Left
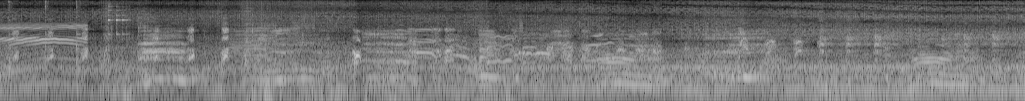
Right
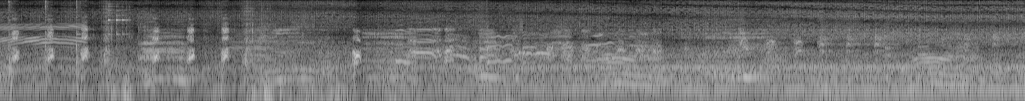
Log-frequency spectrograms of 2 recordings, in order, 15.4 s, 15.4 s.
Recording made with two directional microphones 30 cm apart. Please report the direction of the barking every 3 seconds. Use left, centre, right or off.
right, centre, left, left, left.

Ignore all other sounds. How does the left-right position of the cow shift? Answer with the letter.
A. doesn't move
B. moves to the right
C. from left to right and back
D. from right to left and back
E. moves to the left
A.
